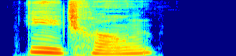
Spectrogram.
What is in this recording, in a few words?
"议程", Chinese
